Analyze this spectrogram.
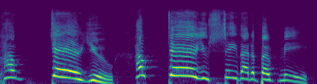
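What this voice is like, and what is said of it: Greta Thunberg impression. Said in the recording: “I'm working on my Greta Thunberg. ... I'm trying to do my impersonation.”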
